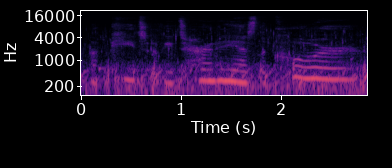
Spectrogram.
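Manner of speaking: unvoiced whisper to herself; whispered ingredient. Alchemist whispering a recipe step to herself, hushed. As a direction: breathe the ingredient under her breath.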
